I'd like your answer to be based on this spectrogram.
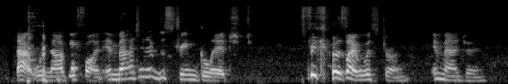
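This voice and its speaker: Noticeable background noise accompanies a woman with a fairly high pitch whose pitch swings very widely at a moderate pace. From Puerto Rico. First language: Spanish. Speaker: author and livestream host. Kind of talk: casual chat. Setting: livestream video call. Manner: animated.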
